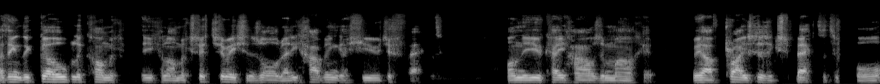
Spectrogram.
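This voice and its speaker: Speaking at a fairly quick pace with a northwest England accent, this voice has a dry, close sound with no echo over a quiet background. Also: man. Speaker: property developer. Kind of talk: interview.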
